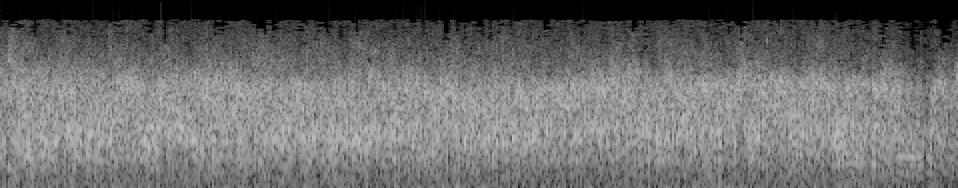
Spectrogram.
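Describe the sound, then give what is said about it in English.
Sustained applause from an audience thanking a speaker after a talk fills the whole stretch, a dense, steady wash of many hands clapping at once, loud, with no voices standing out. “All right, let's thank Alex.”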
